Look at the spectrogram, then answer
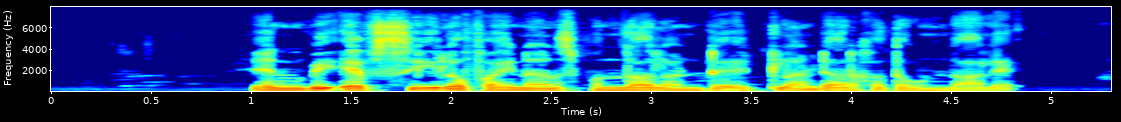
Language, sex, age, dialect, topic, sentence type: Telugu, male, 25-30, Telangana, banking, question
